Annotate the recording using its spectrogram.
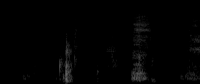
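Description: Three faint, short breathy puffs of a person's breath, spread over the two seconds.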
